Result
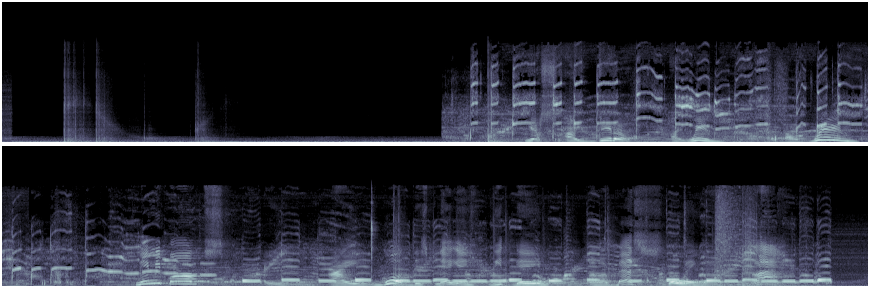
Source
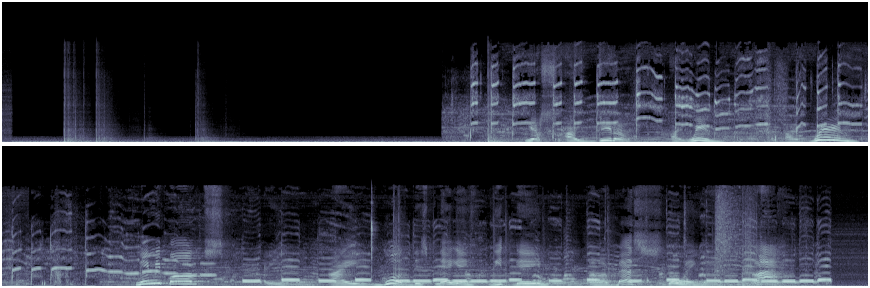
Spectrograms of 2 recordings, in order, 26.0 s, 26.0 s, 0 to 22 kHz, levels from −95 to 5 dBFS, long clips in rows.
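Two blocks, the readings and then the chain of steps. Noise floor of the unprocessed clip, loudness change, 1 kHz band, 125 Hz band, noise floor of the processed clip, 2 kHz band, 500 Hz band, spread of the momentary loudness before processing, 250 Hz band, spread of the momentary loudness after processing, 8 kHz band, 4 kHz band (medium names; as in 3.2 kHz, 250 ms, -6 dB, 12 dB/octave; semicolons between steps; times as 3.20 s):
-46 dBFS, 0.0 dB, 0.0 dB, -3.5 dB, -49 dBFS, +0.5 dB, 0.0 dB, 13 LU, -3.0 dB, 14 LU, +1.0 dB, +0.5 dB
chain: sweeping bell 0.43 Hz 610–6500 Hz +11 dB; trim -3.5 dB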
